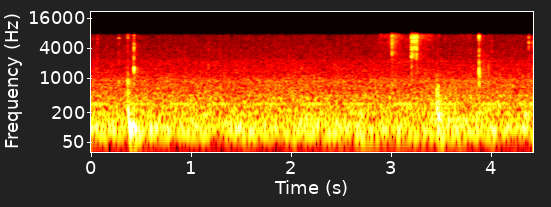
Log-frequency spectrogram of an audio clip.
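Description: A few computer mouse clicks over faint room hum: one about half a second in and a quick cluster near the end.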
